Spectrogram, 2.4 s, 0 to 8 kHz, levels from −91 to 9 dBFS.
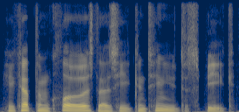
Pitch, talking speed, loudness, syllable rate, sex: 105 Hz, 225 wpm, -21 LUFS, 5.2 syllables/s, male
